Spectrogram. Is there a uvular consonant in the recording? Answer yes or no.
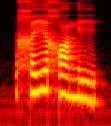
yes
